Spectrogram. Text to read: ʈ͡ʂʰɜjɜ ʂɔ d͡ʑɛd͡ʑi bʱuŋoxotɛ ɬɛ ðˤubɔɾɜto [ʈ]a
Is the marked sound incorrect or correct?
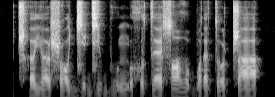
incorrect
